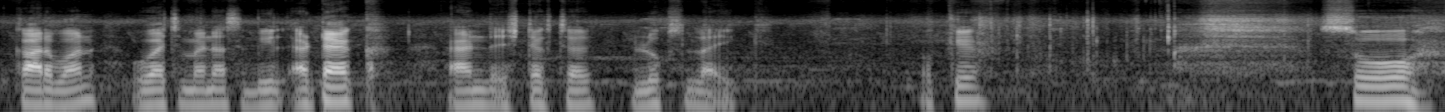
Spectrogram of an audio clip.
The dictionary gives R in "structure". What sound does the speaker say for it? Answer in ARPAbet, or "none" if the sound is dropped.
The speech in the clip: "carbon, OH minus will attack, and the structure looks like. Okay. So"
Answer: none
